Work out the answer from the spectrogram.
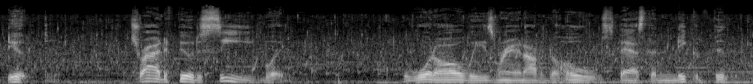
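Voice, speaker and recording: A storyteller retelling a folk tale in a folksy, dramatic way, with music behind. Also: deep voice. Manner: folksy, dramatic, repetitive chanting delivery.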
